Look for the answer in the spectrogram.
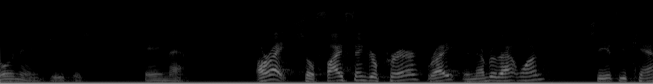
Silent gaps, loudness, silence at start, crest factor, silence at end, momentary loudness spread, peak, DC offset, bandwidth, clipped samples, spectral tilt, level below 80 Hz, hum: none; -48 LUFS; 0 s; 20 dB; 0 s; 17 LU; -24 dBFS; 3%; 12.5 kHz; under 0.1%; -6.5 dB/octave; -64 dBFS; none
